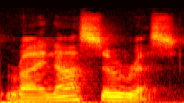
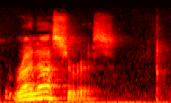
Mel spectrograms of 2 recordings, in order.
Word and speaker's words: rhinoceros: can be confusing because the h is silent and the c sounds like an s rhinoceros rhinoceros i want a rhinoceros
